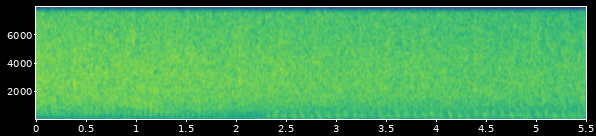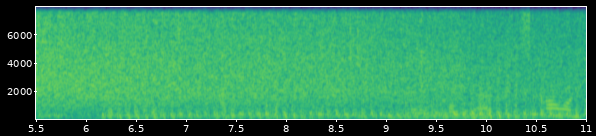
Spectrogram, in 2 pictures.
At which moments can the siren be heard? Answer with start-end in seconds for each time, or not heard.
not heard.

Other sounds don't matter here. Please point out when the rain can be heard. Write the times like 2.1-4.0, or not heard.
0.0-10.9.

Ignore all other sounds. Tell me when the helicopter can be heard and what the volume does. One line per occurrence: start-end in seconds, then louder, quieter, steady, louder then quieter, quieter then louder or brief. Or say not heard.
0.0-10.9 louder.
